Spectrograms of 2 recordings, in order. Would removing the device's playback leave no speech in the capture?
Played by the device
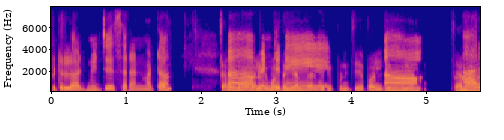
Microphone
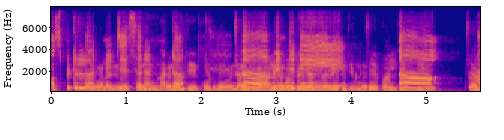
No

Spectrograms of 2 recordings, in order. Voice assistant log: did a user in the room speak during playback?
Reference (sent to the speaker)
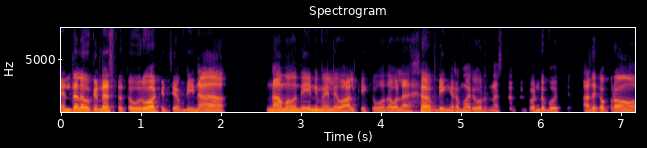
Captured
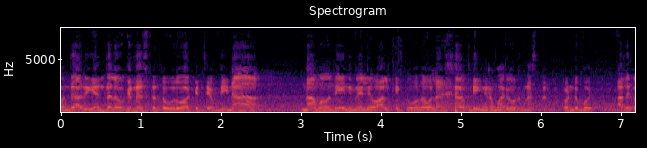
No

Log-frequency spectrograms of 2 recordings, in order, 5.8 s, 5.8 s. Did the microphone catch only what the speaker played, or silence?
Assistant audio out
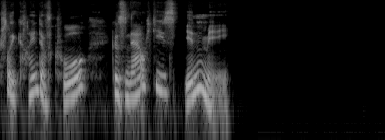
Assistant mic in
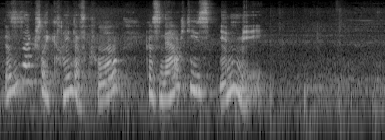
Yes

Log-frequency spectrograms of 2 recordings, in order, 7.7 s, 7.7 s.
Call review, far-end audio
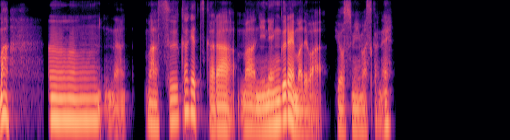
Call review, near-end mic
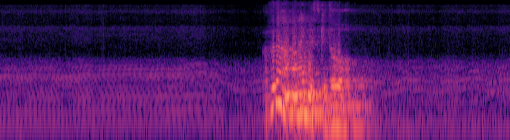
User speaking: Yes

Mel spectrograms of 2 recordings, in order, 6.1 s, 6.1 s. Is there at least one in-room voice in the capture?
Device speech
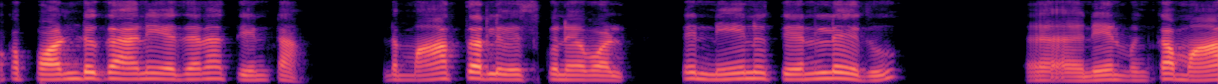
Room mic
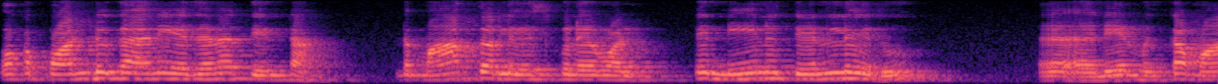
No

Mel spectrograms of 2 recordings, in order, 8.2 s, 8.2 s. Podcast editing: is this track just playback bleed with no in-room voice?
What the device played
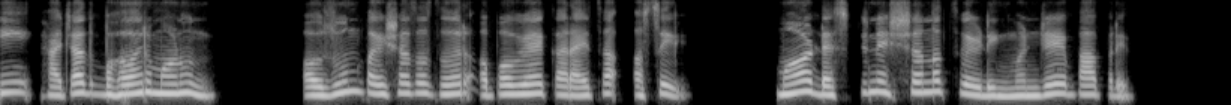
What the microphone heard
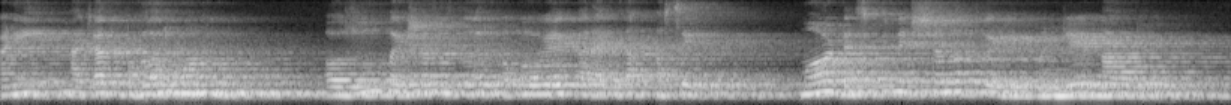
Yes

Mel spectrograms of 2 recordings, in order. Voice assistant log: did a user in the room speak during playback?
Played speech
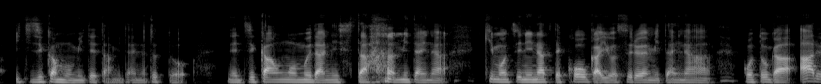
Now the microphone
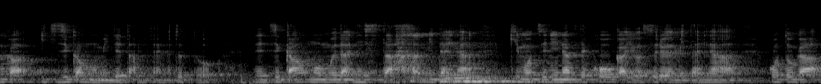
Yes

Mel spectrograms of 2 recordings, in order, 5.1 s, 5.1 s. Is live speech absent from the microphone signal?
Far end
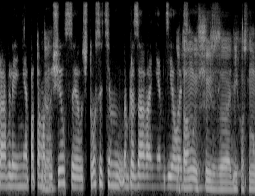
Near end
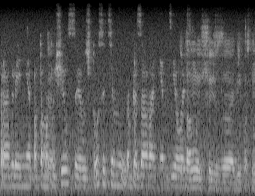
Yes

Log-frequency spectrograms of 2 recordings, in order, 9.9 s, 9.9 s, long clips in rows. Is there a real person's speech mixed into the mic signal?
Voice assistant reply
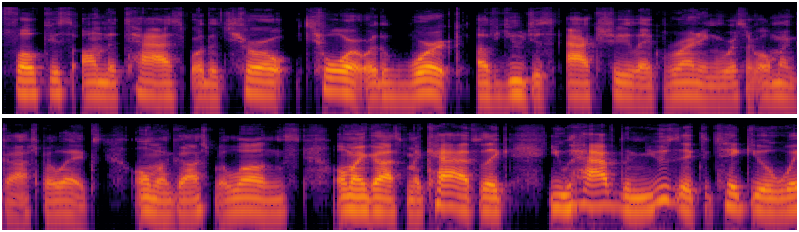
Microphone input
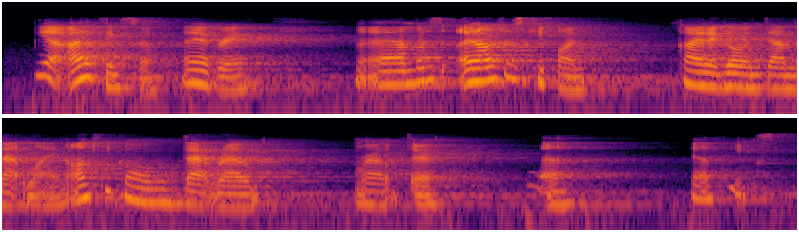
Yes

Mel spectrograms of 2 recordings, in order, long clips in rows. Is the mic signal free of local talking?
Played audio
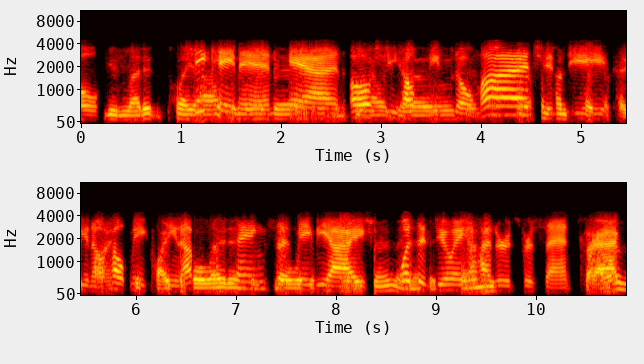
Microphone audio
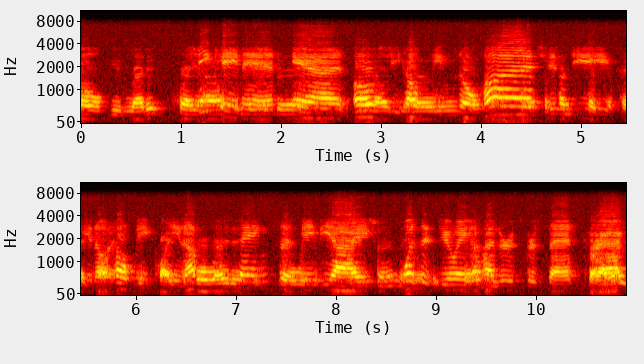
Yes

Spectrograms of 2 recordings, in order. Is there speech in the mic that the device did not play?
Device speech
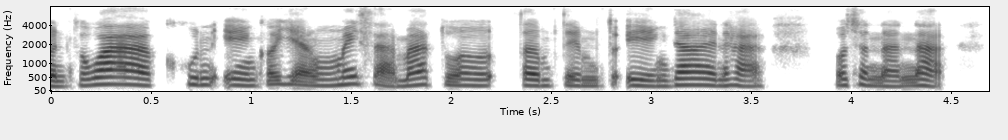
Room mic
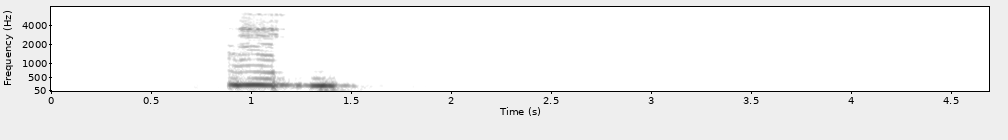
Yes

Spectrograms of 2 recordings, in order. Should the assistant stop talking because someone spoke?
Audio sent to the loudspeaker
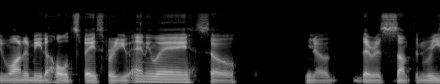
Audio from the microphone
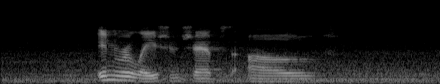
Yes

